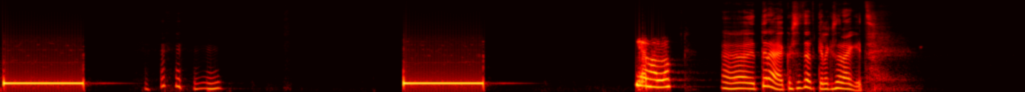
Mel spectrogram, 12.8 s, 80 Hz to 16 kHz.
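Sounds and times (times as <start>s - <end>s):
phone ringback tone as a call is placed: 0.0s - 1.1s, 5.0s - 6.2s
speech: 8.0s - 11.1s.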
